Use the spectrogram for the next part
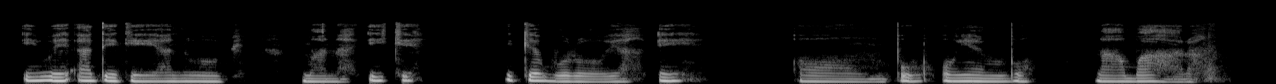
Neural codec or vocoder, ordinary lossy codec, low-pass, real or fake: none; none; 7.2 kHz; real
